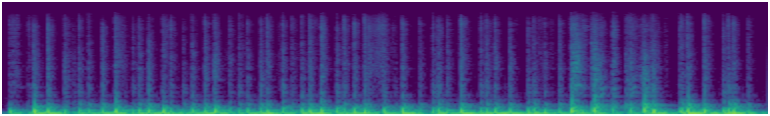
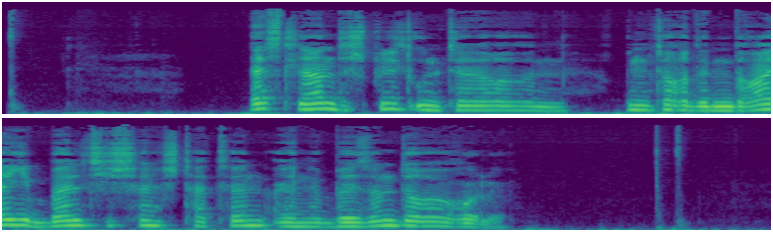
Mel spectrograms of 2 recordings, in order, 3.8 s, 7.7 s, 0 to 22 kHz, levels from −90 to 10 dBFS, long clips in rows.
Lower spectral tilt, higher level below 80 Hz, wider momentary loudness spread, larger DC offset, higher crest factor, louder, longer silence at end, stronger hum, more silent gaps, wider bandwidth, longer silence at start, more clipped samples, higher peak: first, -8.5 dB/octave vs -4.5 dB/octave; first, -20 dBFS vs -48 dBFS; second, 4 LU vs 10 LU; neither; second, 14 dB vs 20 dB; second, -24 LUFS vs -18 LUFS; second, 0 s vs 0.4 s; neither; neither; second, 4.5 kHz vs 17 kHz; about the same, 0.05 s vs 0.05 s; neither; second, -4 dBFS vs 0 dBFS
